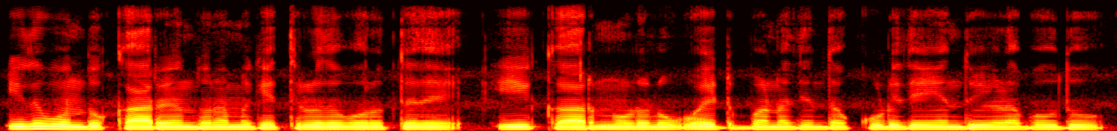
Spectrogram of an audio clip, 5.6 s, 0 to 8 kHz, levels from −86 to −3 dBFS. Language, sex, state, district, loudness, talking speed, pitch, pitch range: Kannada, male, Karnataka, Koppal, -14 LUFS, 160 wpm, 125 Hz, 125-130 Hz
